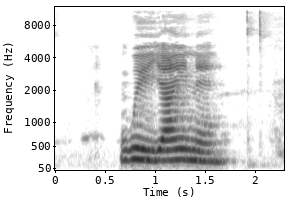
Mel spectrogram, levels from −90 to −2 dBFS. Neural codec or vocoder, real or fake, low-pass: none; real; 10.8 kHz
